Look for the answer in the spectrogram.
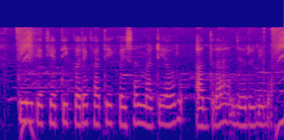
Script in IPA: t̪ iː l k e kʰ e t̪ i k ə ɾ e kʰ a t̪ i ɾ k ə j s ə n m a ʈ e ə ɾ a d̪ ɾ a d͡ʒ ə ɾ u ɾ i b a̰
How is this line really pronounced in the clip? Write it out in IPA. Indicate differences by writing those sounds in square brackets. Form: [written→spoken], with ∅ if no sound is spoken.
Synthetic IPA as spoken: t̪ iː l k e kʰ e t̪ i k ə ɾ e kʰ a t̪ i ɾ k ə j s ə n m a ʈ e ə ɾ a d̪ ɾ a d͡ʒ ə ɾ u ɾ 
